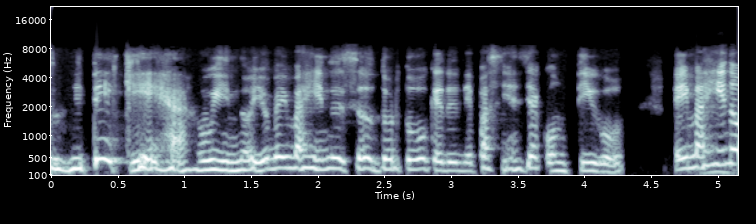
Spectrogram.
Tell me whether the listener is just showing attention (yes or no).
yes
